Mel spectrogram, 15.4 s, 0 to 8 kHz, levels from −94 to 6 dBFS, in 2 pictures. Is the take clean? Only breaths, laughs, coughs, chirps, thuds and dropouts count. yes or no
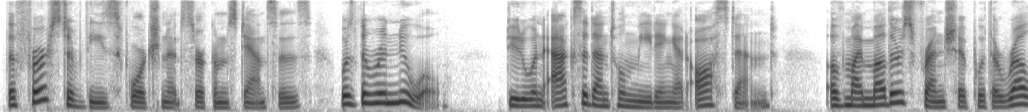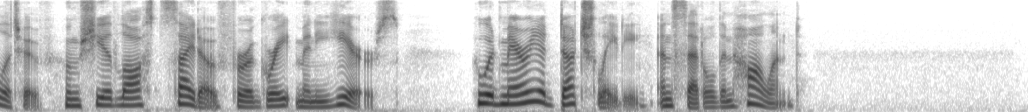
yes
